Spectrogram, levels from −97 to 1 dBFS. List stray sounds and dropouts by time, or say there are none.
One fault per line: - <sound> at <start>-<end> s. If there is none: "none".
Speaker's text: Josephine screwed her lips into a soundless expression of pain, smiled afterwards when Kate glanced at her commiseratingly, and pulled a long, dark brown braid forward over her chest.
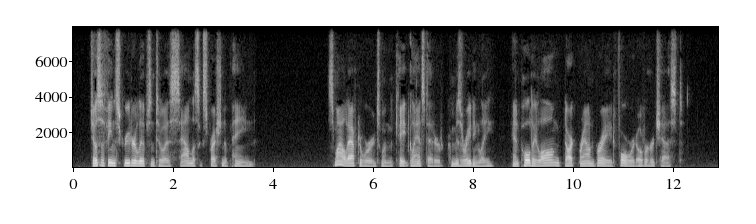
none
